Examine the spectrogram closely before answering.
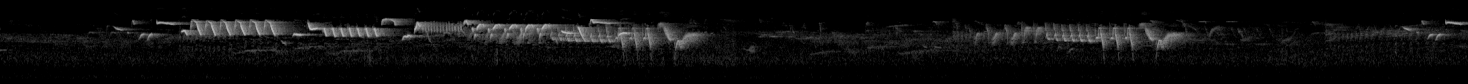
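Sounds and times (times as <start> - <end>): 
Eurasian wren song, Troglodytes troglodytes, high trills and buzzy rattles: 0.0 - 14.6.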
